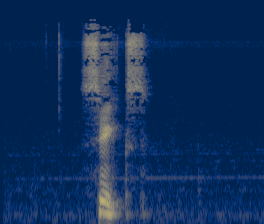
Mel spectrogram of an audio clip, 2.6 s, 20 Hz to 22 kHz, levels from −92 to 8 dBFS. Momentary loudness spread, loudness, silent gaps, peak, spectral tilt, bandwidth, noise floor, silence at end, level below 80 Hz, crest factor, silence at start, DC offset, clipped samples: 12 LU; -25 LUFS; none; -10 dBFS; -3 dB/octave; 16.5 kHz; -72 dBFS; 1.2 s; -70 dBFS; 22 dB; 0.85 s; under 0.1%; under 0.1%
